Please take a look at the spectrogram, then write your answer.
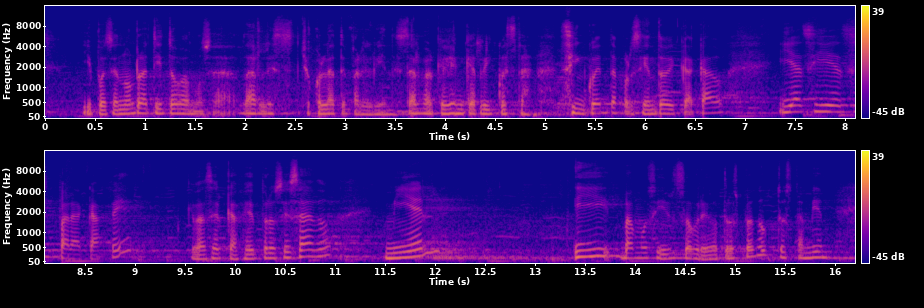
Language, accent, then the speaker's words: Spanish; Mexico; Como somos los mexicanos.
